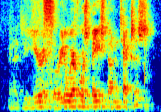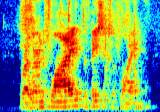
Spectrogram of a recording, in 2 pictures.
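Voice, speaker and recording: Amid noticeable background noise and audible room echo, a man with an American accent speaks at a fairly slow pace and a fairly high pitch. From New Hampshire, US. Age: 60s. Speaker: war veteran. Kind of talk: talk to students.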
